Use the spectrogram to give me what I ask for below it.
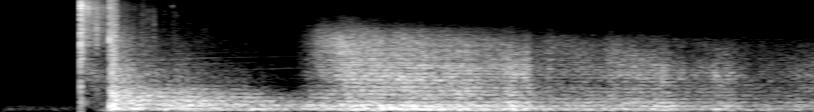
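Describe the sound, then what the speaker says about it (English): A buried explosive set off by a silenced sniper rifle in an open desert, one sudden massive blast followed by a long rumbling roar and slow natural ring-off and decay. "the expert used a sniper's rifle with a silencer to set off the explosive."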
